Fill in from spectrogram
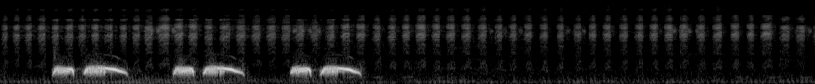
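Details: Decoy spotted dove used for trapping in Gia Lai, Vietnam, on the 2 September holiday utters three quick paired coos in the opening seconds. Steady rhythmic insect pulsing then takes over for the rest.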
